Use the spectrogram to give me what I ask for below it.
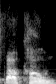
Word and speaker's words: Falcone: It is Falcone because that's the correct Italian way of pronouncing it.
